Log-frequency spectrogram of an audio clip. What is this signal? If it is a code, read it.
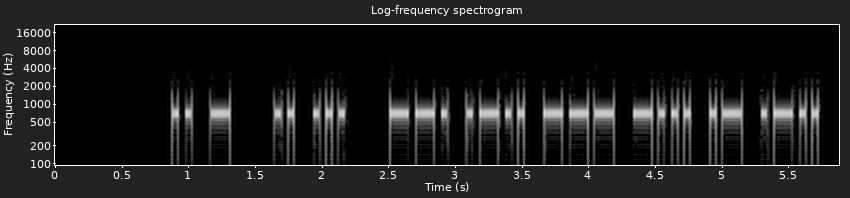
Morse code, heard as a keyed tone, about 25 wpm, 700 Hz. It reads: IT IS GLOBAL
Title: Sentences from Top 1200 Words 25wpm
